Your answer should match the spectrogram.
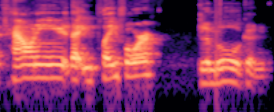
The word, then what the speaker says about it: Glamorgan: Glamorgan, so the G at the beginning.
